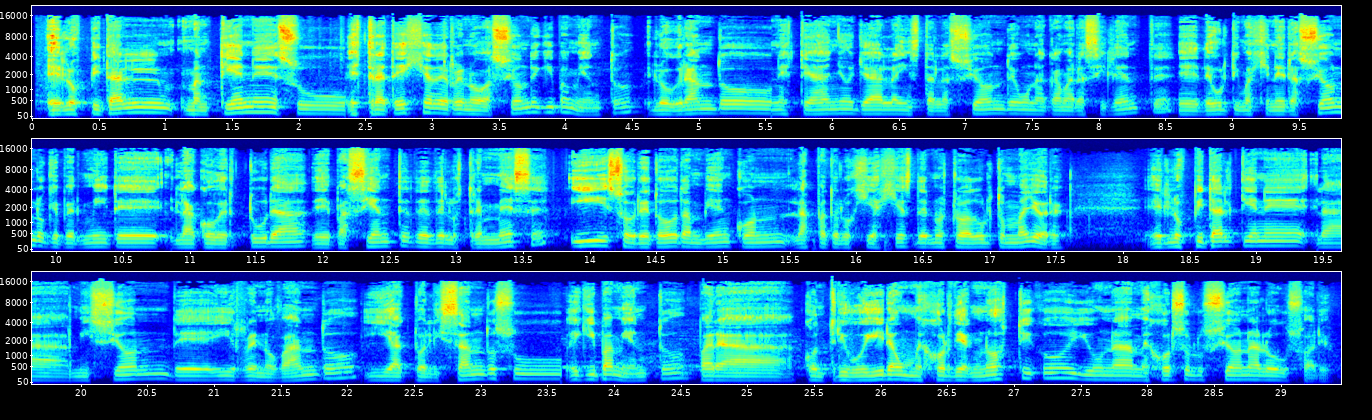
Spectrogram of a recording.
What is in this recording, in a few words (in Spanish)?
cuña; CAMARA SILIENTE SDA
